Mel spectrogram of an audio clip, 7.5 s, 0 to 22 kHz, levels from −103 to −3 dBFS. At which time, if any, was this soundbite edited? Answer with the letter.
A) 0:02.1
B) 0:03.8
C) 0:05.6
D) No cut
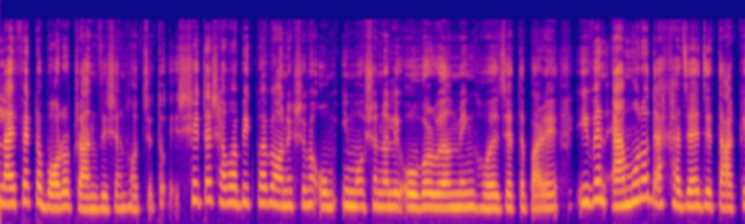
C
